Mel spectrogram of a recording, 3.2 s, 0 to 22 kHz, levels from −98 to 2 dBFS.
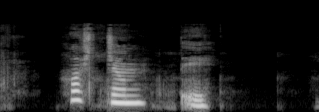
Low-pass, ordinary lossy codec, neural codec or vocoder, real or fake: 9.9 kHz; AAC, 32 kbps; none; real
